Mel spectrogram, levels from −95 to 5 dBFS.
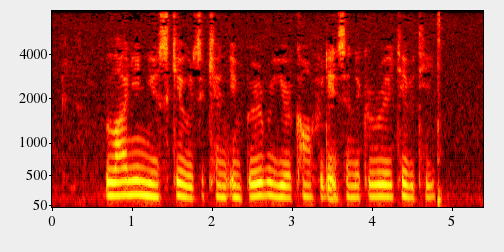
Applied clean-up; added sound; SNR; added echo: none; none; none; none.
